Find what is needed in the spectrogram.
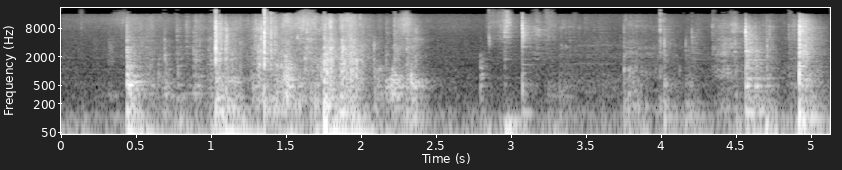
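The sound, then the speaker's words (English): Handling noises as another sheet of photographic paper is set into an enlarger easel: a few sharp metallic clacks and soft scraping shuffles over several seconds, with no one speaking. “So we'll put another bit of paper there.”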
